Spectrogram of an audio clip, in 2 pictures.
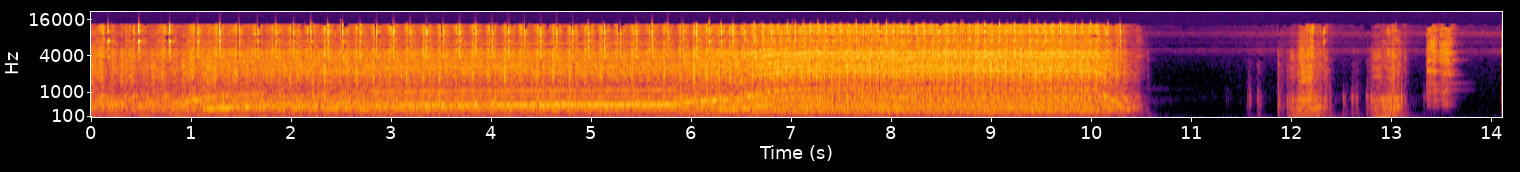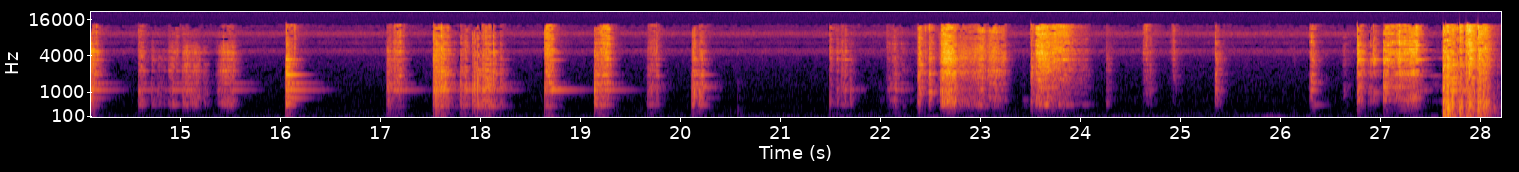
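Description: A steady, rapid machine whir for about ten seconds, with a tone that rises in pitch about six seconds in, then stops abruptly. After it come scattered light clicks and clinks with quiet between them.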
